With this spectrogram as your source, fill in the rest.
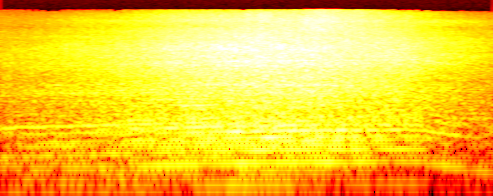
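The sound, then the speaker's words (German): A car drives off, its engine noise rising to a broad roar around the middle and then easing away, with a steady mid-pitched engine hum under the rush of the road. “Sie fahren aus Seine heraus.”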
